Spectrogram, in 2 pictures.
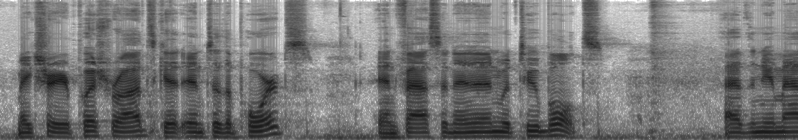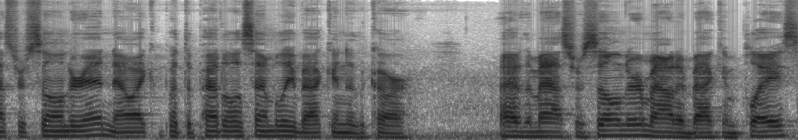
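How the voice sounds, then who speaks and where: A man's voice: medium pitch, fairly bright tone. A man narrating a car repair step by step, practical and instructive, as the host of his own workshop videos.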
